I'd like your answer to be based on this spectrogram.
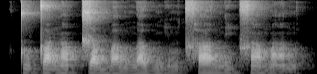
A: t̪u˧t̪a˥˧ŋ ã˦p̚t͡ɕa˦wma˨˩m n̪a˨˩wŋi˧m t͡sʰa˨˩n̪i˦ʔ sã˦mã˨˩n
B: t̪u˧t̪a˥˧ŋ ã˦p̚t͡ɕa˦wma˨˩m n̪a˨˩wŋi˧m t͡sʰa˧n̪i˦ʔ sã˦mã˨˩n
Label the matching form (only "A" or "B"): B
